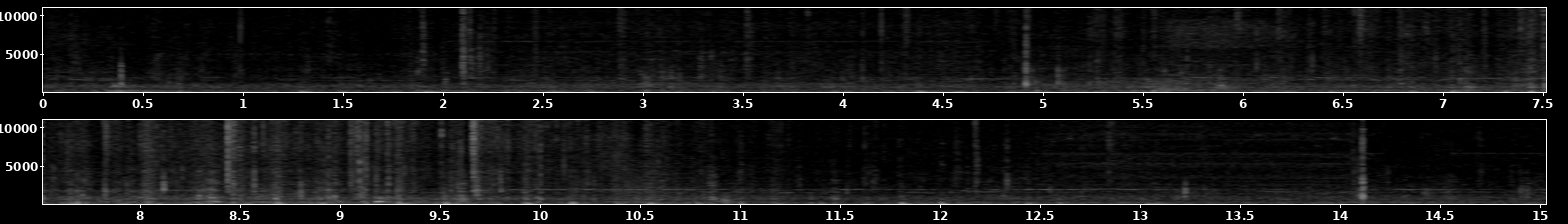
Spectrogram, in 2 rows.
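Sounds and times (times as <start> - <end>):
horse hoofbeats on sand: 6.0 - 13.2.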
